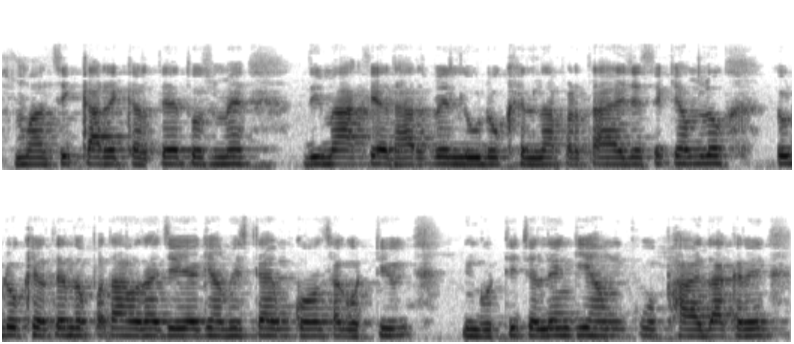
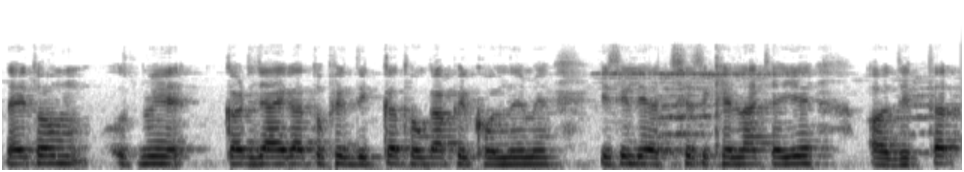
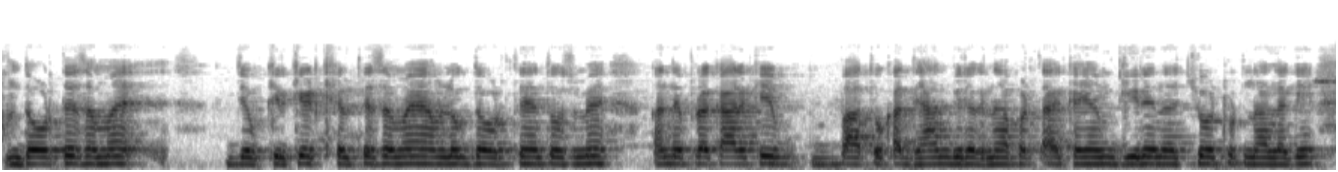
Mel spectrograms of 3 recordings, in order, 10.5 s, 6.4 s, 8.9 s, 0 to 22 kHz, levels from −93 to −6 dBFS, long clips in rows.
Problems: none marked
